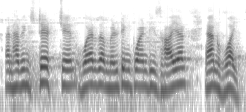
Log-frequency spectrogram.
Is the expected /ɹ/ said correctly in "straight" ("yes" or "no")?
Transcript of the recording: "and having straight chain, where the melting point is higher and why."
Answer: no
